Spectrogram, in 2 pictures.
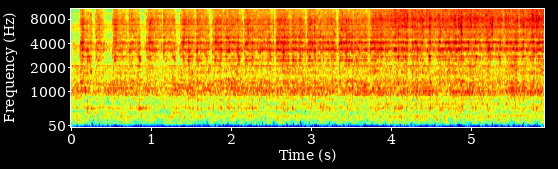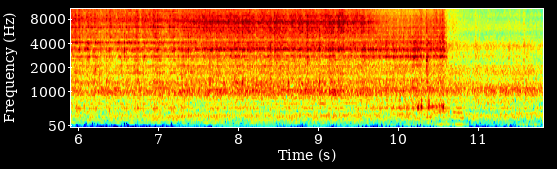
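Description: Optimum metal lathe running as a cutting tool turns down a spinning 3D-printed plastic jig: a steady motor hum under the hiss of the cut. The cutting hiss grows brighter through the middle and stops about ten and a half seconds in.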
